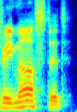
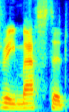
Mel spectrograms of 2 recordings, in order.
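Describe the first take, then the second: First: It is said in a posh southern English accent. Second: It is said in a northern English accent. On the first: "for me, ... because I'm a posh southerner" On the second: "because you're a northerner"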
